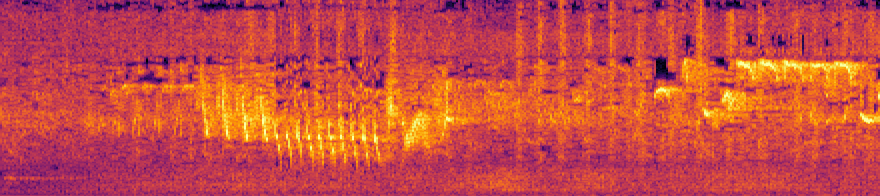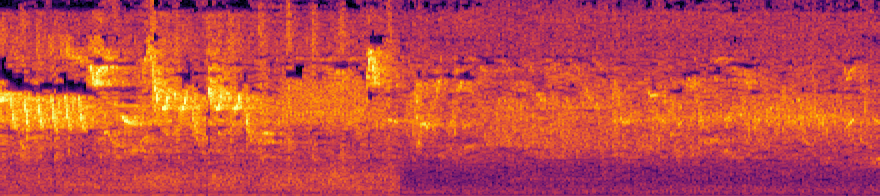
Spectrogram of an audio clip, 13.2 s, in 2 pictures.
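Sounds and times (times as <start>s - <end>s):
shrike singing: 0.1s - 9.6s.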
